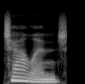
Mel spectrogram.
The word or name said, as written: challenge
